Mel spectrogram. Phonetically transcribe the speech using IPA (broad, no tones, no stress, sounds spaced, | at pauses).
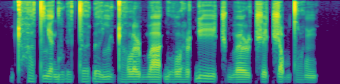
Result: ʈʰ a̤ t ʎ a ɡ ṳ ɽ i̤ t ə̤ ɗ ə̤ ʎ ə̤ ʈ a̤ lˠ ə ɭ b a ɠ ṳ lˠ a̤ ɭ ɠ iː t͡ʃ b œː ɭ t͡ʃ ə t͡ʃ ə b tˤ i̤ ŋ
